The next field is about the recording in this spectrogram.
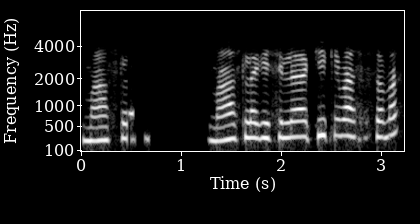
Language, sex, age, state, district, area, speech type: Assamese, female, 30-45, Assam, Biswanath, rural, conversation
